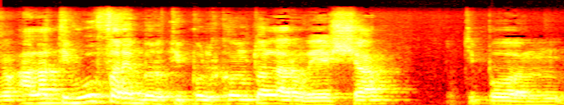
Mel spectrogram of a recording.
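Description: The speaker is a man. He moves at a fairly quick pace with ordinary pitch variation. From Romagna, Italy. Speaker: podcaster. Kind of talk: comic monologue. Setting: attic room at home. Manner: casual.

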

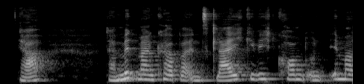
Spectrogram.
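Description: Fairly slow and somewhat breathy, a woman talks at a medium pitch. Her pitch varies in an ordinary way. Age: 40s. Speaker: podcast host and skin health coach. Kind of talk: personal storytelling monologue.

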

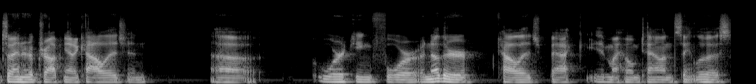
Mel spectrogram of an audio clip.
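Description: Monotone and flat, a man speaks at a moderate pace. His pitch is medium. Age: 20s. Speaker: web designer and agency partner. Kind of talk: casual chat.

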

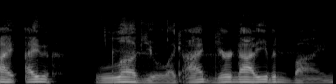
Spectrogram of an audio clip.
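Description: A man's unremarkable speaking voice, fairly slow in pace, with fairly even intonation. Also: very clean recording, silent background. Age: 30s. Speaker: podcast co-host. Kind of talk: casual chat.

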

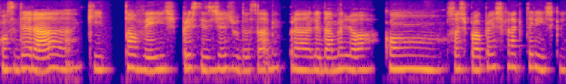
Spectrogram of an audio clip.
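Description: In a very clean recording with a silent background, a woman talks in a fairly high, somewhat breathy voice with monotone, flat intonation. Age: 20s. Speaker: guest. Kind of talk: casual chat.

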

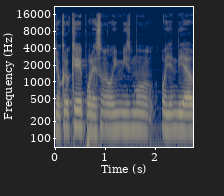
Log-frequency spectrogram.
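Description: A man's dark, mellow voice at a medium pitch and a fairly slow pace. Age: 20s. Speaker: podcast co-host, political scientist. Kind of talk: casual chat.

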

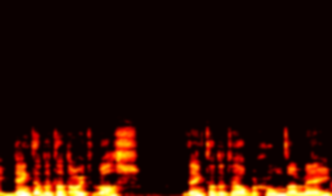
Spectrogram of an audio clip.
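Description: Somewhat breathy, a man speaks at a fairly high pitch and a moderate pace. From Limburg, Netherlands. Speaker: design teacher. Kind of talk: casual chat.

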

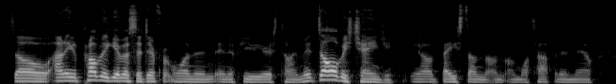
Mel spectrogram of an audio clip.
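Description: A man with an Irish accent talks at a very fast pace, with hardly any pauses and ordinary pitch variation. His loudness swings widely in a very clean recording with a silent background. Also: medium pitch for a man. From Ireland. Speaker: podcast co-host, HR tech advisory founder. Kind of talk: interview.

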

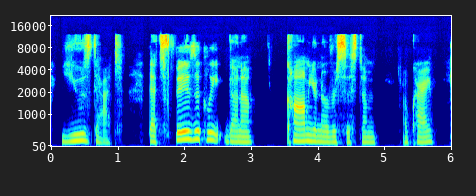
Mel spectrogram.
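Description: Against a quiet background, with a dry, close sound and no echo, a woman with a non-native accent and a fairly low pitch talks in an animated tone, leaving long, frequent pauses. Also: ordinary pitch variation, fairly slow pace. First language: not English. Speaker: vocal and mindset coach. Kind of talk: solo podcast talk.

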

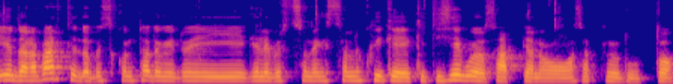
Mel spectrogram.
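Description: A woman speaks very fast at a medium pitch with ordinary pitch variation, on a very clean recording with a silent background. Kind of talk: casual interview chat. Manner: halting, hesitant.

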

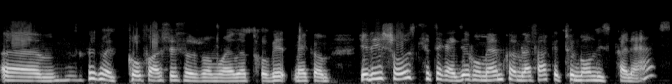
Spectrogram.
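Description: A woman's very fast speech with lively intonation. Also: medium pitch for a woman. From Halifax, Nova Scotia. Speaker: playwright. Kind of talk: casual chat. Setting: remote call from bedroom.

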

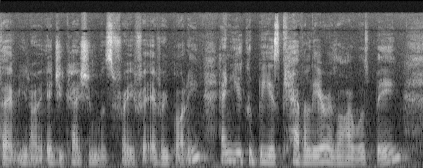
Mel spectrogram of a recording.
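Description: The speaker has an Australian accent, a dark, mellow tone, vocal fry and lively intonation. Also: woman. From Australia, Adelaide. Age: 50s. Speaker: book publisher. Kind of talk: interview.

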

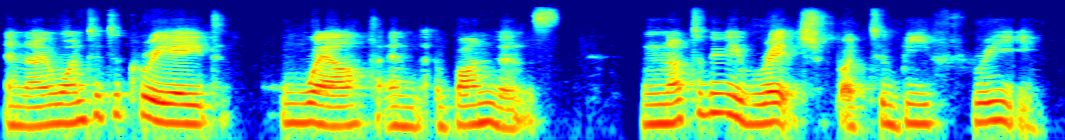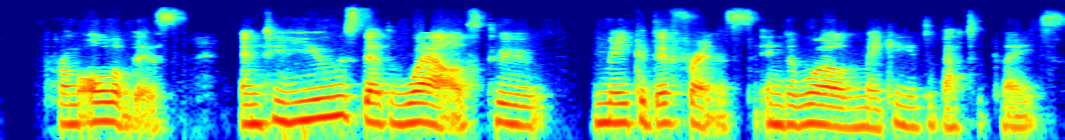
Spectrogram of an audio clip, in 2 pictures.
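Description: A woman with a Hungarian accent talks at a fairly slow pace. Her medium-pitched voice keeps fairly even intonation. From Hungary (countryside). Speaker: yoga teacher. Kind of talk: interview.

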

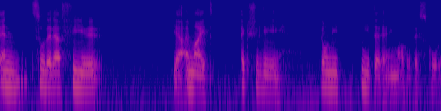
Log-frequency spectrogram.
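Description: With a German accent, a woman speaks in a fairly low, monotone voice at a fairly slow pace, leaving long, frequent pauses. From Germany. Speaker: documentary photographer. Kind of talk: interview. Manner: hesitant, with fillers.

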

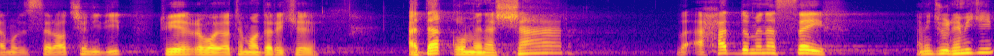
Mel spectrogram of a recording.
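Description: A man of medium pitch talks at a fairly slow pace, leaving long, frequent pauses. His intonation is lively. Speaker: cleric teaching a seminary lesson. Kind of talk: lecture. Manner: conversational, colloquial.

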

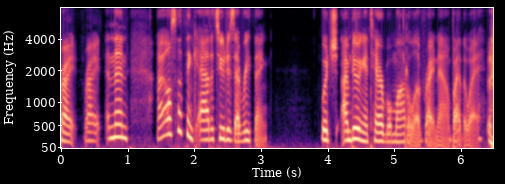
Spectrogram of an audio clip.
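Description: In a plain, everyday voice, a woman speaks fairly quickly at a medium pitch with lively intonation, against a quiet background with a dry, close sound and no echo. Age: 30s. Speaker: podcast host and small business owner. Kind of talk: casual chat. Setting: home closet studio.

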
